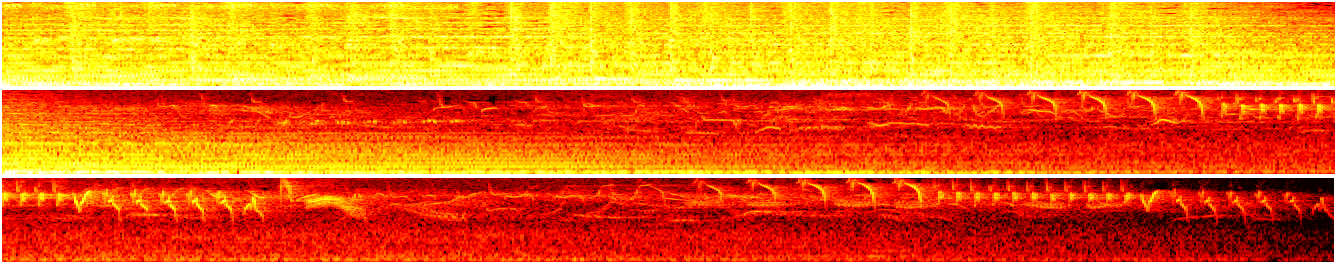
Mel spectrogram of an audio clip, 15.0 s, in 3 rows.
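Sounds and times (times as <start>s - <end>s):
music: 0.0s - 9.0s
birds calling: 5.3s - 14.8s.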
